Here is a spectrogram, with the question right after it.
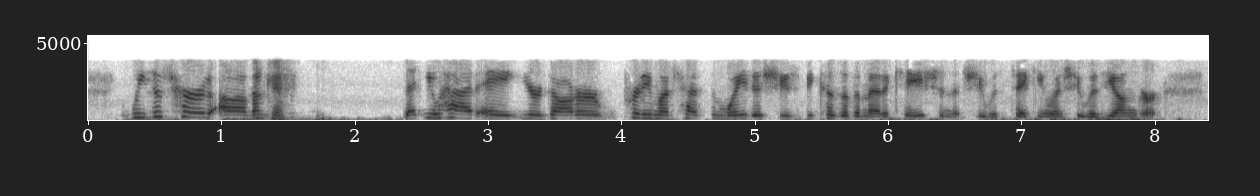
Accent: Philadelphia, Pennsylvania, United States; I grew up in Mount Airy, and it was a very integrated neighborhood. There were blacks and whites living next door to each other.

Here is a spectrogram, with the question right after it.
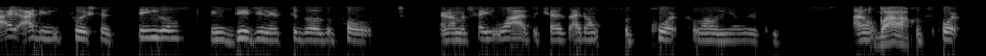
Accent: South Dakota, United States; now in Lincoln, United States; Okay, well, I am out of Nebraska at the current moment in Lincoln, Nebraska, but I hail from South Dakota.

